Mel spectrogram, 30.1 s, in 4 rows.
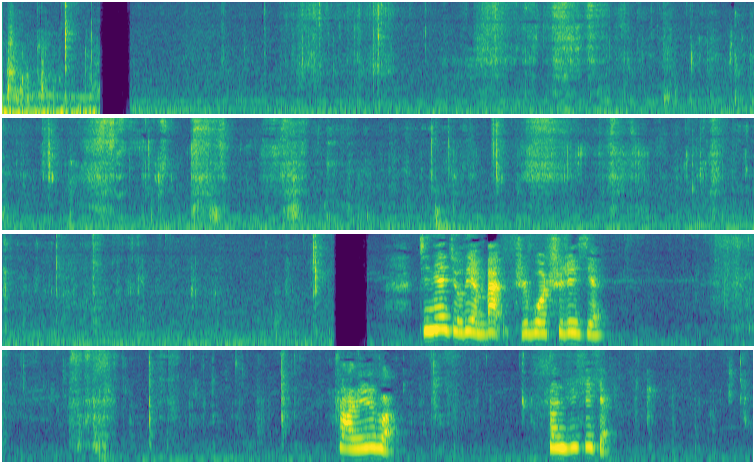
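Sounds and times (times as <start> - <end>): crispy fried chicken crunching: 2.2 - 17.3.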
